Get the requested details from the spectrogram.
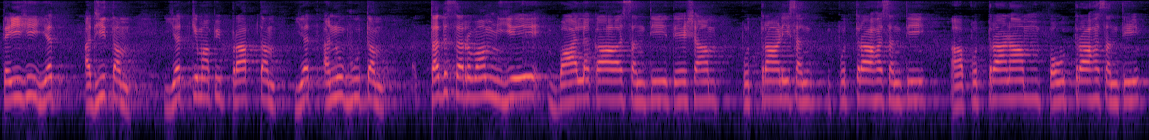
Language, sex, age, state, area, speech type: Sanskrit, male, 18-30, Madhya Pradesh, rural, spontaneous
